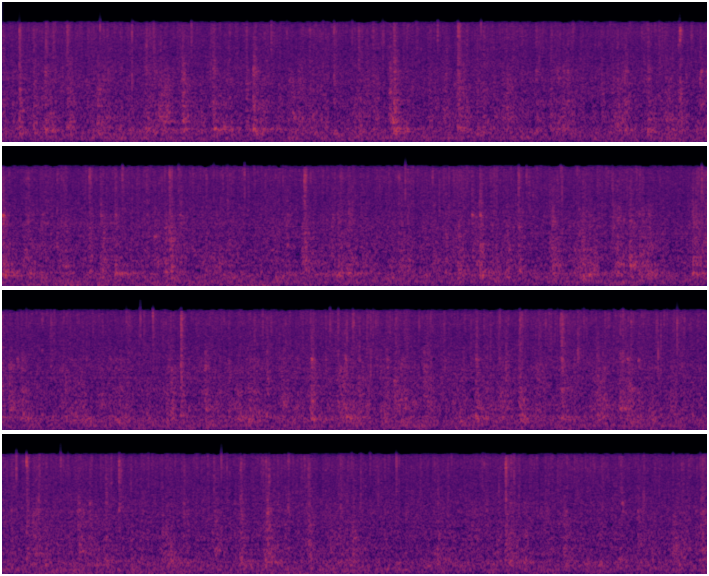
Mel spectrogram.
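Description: Steady rain falling, a dense hiss of many small drop patters, with a bird calling now and then.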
